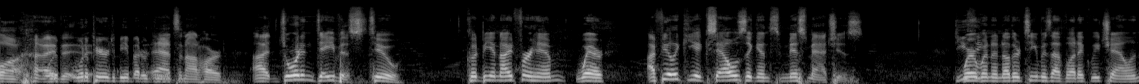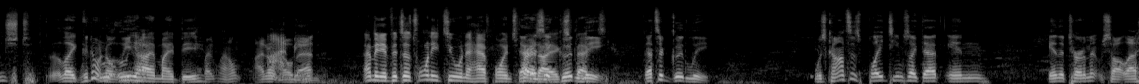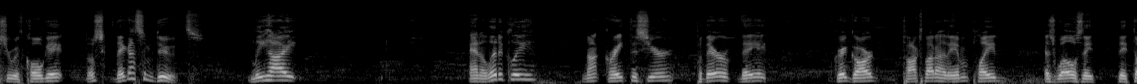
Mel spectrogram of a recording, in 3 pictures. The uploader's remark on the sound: Live at Monk's in Sun Prairie.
